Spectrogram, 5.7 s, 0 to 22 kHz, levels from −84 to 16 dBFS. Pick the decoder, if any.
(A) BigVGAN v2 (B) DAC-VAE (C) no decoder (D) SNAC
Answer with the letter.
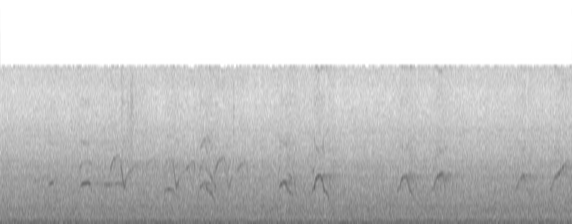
A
